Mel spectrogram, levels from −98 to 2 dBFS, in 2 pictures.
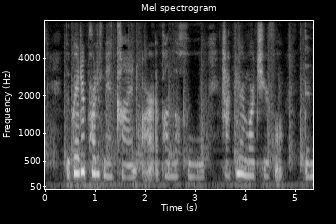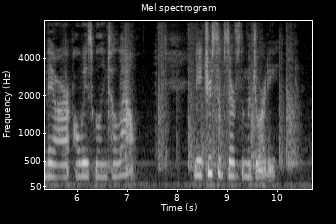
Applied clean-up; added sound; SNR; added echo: none; Walk, footsteps; 20 dB; reverberation time 0.3 s.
